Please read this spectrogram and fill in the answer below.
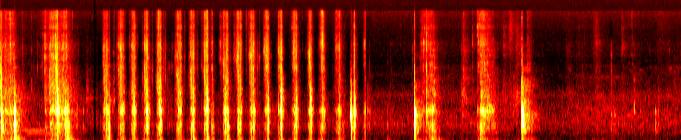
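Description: Chef's knife chopping green onion on a wooden cutting board: a few strokes, then a quick steady run of about five chops a second, then three slower single chops before it stops.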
